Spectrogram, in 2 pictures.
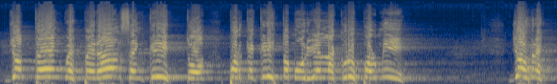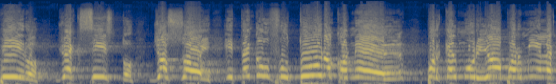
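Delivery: loud, high preaching that swells to shouts, punching each no; impassioned preaching. Acted. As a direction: declare it with mounting fervor. Preaching at full force.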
